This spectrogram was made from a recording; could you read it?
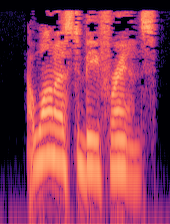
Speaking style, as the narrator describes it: he says

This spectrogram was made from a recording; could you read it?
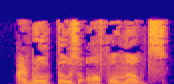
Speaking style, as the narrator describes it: I said quickly

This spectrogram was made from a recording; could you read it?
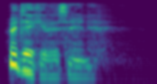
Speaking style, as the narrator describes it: Padrakis said sleepily

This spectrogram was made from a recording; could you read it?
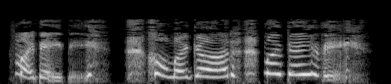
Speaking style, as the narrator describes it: she sobbed

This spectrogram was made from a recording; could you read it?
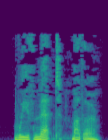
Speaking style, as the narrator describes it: Freeman said through his teeth

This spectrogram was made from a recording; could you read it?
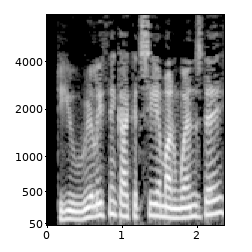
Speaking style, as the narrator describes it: she asked timidly

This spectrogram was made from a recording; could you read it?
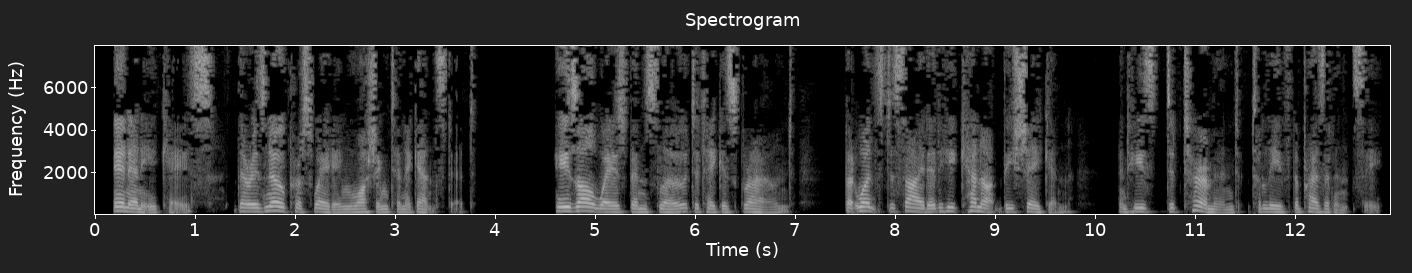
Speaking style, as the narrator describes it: Sullenly, he said

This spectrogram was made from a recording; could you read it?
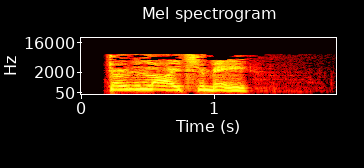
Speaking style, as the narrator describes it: he spat

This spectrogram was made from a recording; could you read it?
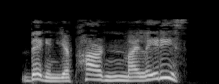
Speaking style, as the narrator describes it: he called out in his thick Irish brogue

